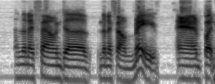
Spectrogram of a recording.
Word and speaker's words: Maeve: me on the name to say that it's Maeve yeah she said yeah it's not pronouncing my if it's pronounced Maeve and it's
